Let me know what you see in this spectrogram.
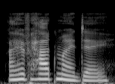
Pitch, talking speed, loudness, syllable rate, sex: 210 Hz, 260 wpm, -17 LUFS, 5.2 syllables/s, female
